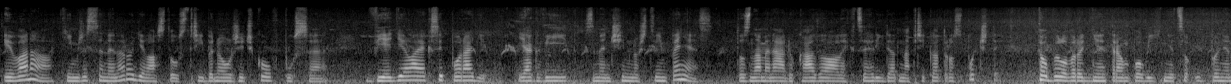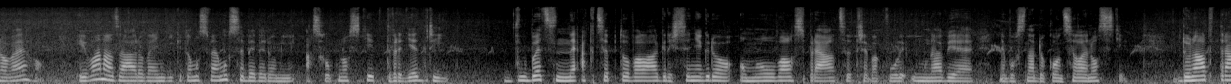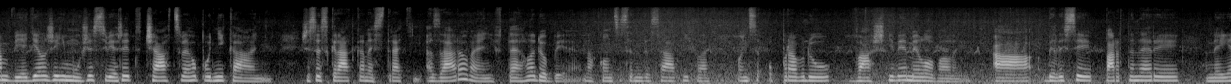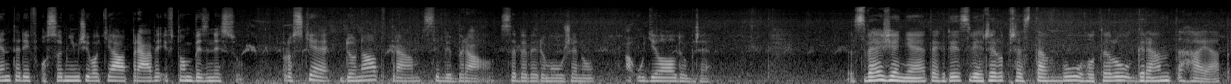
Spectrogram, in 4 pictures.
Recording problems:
wind noise on the microphone; occasional gusts; 15 dB below the speech

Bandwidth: 15 kHz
